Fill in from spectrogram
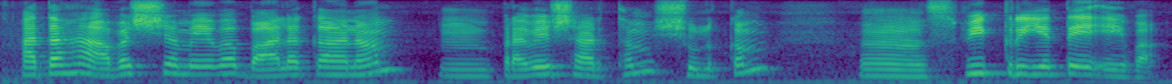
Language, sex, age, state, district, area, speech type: Sanskrit, female, 30-45, Telangana, Mahbubnagar, urban, spontaneous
